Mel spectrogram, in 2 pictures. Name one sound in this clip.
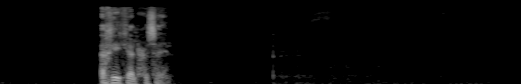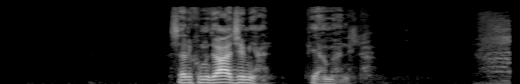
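A middle-aged man speaks emotionally into a microphone, in short bursts with long pauses.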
